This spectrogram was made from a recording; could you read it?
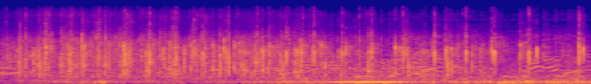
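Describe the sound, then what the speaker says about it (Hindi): Live audience at a stand-up comedy show clapping loudly and continuously for comedian Aamir Rambo, with crowd murmur and a voice speaking over the applause. "आपकी तालियां ज़ोरदार होनी चाहिए आमिर रैम्बो के लिए"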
